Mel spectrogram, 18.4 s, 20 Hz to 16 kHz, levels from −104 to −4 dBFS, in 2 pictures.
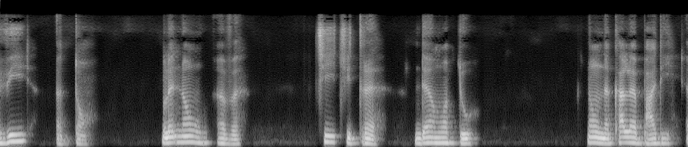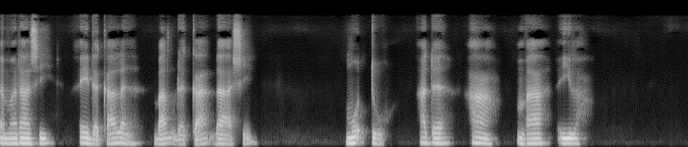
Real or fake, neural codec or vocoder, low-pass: fake; codec, 24 kHz, 0.9 kbps, WavTokenizer, large speech release; 10.8 kHz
